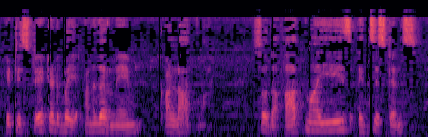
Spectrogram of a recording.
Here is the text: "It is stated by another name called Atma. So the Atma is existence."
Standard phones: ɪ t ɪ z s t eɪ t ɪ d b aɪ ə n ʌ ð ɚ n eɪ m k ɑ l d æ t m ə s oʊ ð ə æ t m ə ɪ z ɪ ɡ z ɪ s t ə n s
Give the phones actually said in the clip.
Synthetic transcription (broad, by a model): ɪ t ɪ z s t eɪ t ɪ d b aɪ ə n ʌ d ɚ n eɪ m k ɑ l ɑ t m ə s oʊ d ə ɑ t m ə ɪ z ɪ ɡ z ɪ s t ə n s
